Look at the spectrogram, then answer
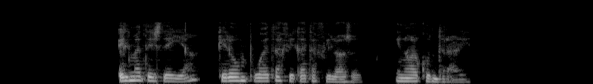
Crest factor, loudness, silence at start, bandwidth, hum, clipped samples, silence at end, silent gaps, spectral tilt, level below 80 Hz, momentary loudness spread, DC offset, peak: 20 dB; -29 LUFS; 1.2 s; 7.8 kHz; none; under 0.1%; 1.25 s; 2.03-2.18 s, 3.63-3.95 s; -7 dB/octave; -68 dBFS; 16 LU; under 0.1%; -10 dBFS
